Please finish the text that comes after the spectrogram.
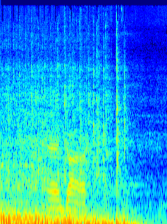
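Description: A Bombardier engine idles just after start-up, a loud, steady low rumble that holds, then tapers off toward the end, with a person talking over it.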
